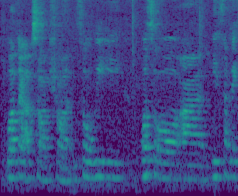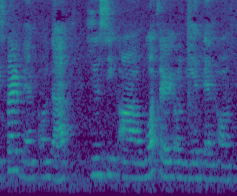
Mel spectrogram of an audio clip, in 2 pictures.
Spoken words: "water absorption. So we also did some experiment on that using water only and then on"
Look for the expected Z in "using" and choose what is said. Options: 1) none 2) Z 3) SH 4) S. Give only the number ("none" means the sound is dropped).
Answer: 4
